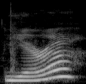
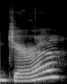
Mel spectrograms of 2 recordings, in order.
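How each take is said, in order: First: The word begins with a Y sound. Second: The word begins with a J sound. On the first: The speaker calls it right. "with a Y sound" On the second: The speaker calls it wrong. "I don't know how to pronounce it, but it's J E R A"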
